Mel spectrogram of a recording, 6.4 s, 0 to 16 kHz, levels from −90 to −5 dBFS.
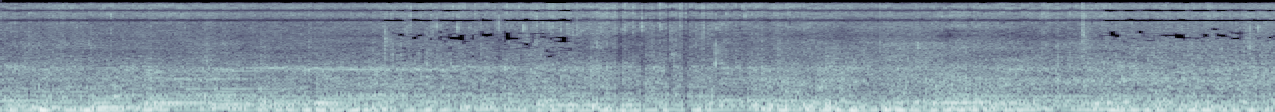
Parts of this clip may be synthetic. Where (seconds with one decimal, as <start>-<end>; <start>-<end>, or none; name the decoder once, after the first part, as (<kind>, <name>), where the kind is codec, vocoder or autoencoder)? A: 0.0-1.9 (codec, SNAC); 2.9-5.5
